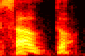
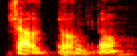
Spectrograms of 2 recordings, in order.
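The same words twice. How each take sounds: First: The word starts with an s sound. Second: The word starts with a sh sound. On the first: "Instead of" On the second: "the old shh for the S"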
